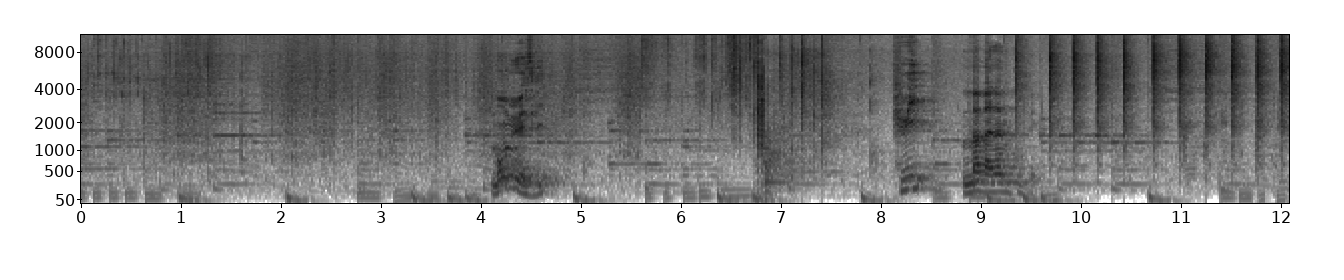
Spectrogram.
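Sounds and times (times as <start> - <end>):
muesli rustling into bowl: 0.0 - 7.6
background music: 0.0 - 12.0.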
